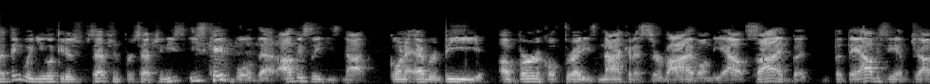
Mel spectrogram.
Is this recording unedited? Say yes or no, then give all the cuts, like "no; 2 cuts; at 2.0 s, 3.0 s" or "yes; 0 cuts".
yes; 0 cuts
